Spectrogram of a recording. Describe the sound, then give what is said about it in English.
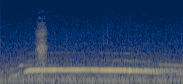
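An eerie hound's cry heard on the moor, said by local people to be the cry of the hound of the Baskervilles: one long mournful howl that swoops up, then holds a steady, wavering mid pitch for nearly three seconds before sagging at the end, over a low rumbling background. “They say it's the cry of the hound of the Baskervilles.”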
